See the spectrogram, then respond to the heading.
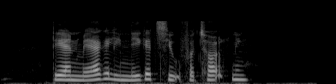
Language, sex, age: Danish, female, 33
